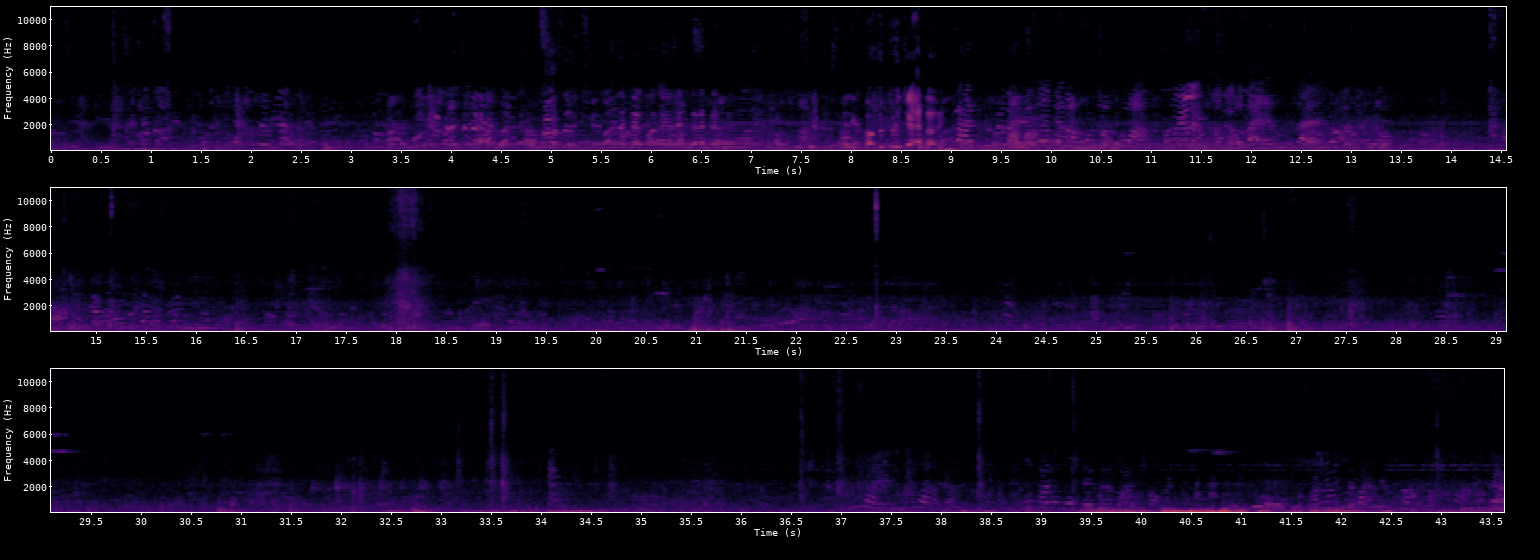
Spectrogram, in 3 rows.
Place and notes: Guangqi Road, Shanghai - Walking in the street market
Walking in the street market, Binaural recording, Zoom H6+ Soundman OKM II
Shanghai, China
